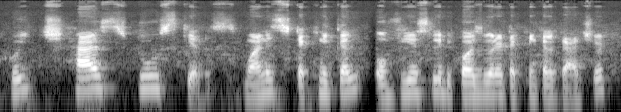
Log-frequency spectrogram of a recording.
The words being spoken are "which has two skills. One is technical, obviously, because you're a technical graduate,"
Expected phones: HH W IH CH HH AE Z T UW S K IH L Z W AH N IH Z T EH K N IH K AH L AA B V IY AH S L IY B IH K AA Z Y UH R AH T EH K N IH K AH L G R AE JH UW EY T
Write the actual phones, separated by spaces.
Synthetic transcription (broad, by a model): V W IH CH HH AE Z T UW S K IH L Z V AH N IH Z T EH K N IH K AH L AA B IY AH S L IY B IH K AA Z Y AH R AH T EH K N IH K AH L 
